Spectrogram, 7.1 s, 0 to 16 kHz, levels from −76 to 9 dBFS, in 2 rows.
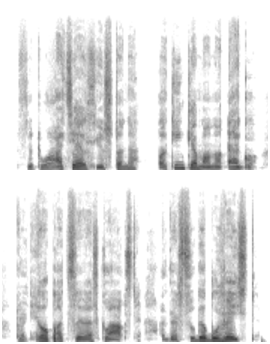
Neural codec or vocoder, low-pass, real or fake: codec, 44.1 kHz, 3.4 kbps, Pupu-Codec; 14.4 kHz; fake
